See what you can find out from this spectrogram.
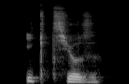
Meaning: ichthyosis
- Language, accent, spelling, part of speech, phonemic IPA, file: French, France, ichtyose, noun, /ik.tjoz/, LL-Q150 (fra)-ichtyose.wav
